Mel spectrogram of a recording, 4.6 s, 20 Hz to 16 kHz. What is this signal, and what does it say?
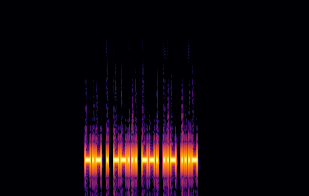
Morse code, heard as a keyed tone, about 46 wpm, 700 Hz. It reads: KE7GUV
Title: USA Call Signs - 6 Characters - Repeated 2x - 45wpm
